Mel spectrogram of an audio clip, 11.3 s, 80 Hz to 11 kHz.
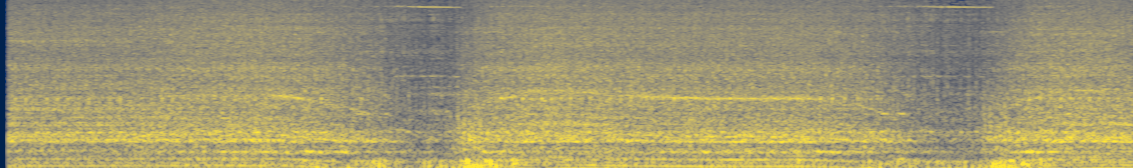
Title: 2001 Ford Focus miss fire rough idle for sale on eBay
